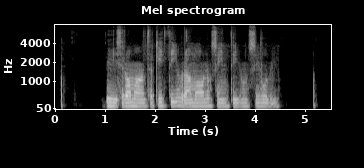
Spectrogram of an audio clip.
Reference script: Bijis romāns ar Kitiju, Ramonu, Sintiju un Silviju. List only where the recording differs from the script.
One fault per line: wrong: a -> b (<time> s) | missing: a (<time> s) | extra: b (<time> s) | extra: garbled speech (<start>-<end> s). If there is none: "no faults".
no faults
